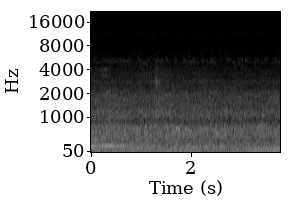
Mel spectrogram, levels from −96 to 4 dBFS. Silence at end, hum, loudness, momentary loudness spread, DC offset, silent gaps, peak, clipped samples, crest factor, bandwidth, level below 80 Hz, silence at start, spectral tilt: 0 s; none; -51 LUFS; 5 LU; under 0.1%; none; -36 dBFS; under 0.1%; 14 dB; 13 kHz; -58 dBFS; 0 s; -7.5 dB/octave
